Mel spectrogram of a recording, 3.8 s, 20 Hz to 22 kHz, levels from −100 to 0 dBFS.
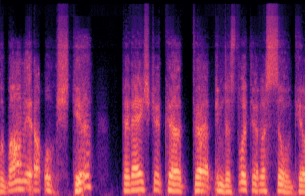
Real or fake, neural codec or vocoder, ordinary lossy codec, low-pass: fake; codec, 44.1 kHz, 0.9 kbps, DAC; Opus, 24 kbps; 19.8 kHz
